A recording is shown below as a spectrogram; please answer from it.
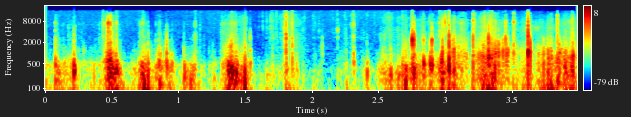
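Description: A clear plastic zip bag full of plastic faux pearl beads is pinched, squeezed and rubbed with the fingertips. The beads rattle and click against each other in dense, uneven bursts while the bag crinkles. The sound is mostly low and muffled, with occasional bright clicks.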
